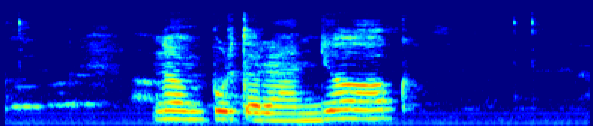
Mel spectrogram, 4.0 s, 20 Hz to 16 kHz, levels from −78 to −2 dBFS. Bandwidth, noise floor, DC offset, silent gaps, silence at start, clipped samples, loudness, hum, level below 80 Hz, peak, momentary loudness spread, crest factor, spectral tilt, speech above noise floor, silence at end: 11 kHz; -60 dBFS; under 0.1%; none; 0.1 s; under 0.1%; -24 LUFS; none; -72 dBFS; -10 dBFS; 21 LU; 16 dB; -4 dB/octave; 37 dB; 1.25 s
